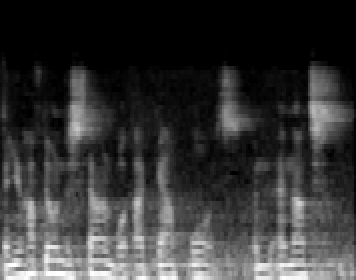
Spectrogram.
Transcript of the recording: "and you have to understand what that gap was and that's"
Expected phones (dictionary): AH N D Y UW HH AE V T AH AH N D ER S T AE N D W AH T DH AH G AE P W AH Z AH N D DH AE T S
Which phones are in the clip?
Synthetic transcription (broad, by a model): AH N Y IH HH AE F T AH AH N D ER S T AE N D W AH T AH G AE P W AH Z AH N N DH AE T S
